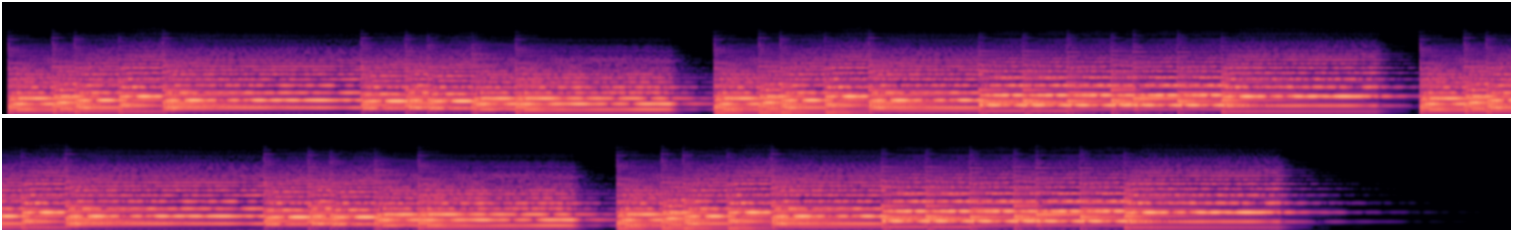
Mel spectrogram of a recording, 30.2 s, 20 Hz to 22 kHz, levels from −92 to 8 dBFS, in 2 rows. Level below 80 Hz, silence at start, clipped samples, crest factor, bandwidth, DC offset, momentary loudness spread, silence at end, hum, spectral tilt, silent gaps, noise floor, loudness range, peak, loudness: -60 dBFS; 0.05 s; under 0.1%; 12 dB; 5.8 kHz; 0.2%; 5 LU; 2 s; none; -8.5 dB/octave; none; -89 dBFS; 2 LU; -2 dBFS; -14 LUFS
